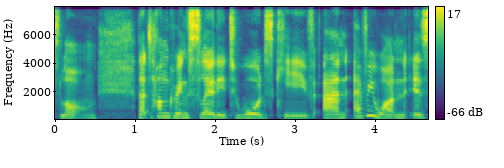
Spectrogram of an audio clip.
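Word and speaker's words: Kyiv: I mean I'm sure ke as we now should call it using the Ukrainian pronunciation um it doesn't look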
